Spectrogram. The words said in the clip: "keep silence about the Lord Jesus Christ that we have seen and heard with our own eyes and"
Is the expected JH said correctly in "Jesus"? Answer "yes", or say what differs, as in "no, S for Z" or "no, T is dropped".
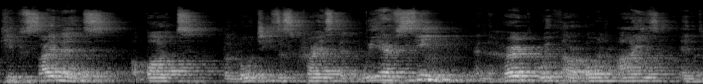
yes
